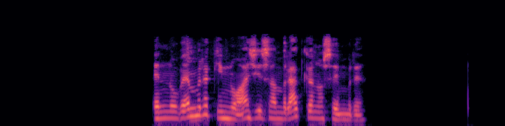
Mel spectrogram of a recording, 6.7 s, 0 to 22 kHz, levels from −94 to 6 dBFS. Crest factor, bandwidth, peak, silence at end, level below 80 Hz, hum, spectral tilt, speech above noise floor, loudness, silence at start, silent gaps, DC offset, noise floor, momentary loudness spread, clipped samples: 22 dB; 8.2 kHz; -10 dBFS; 1.9 s; -66 dBFS; none; -3.5 dB/octave; over 63 dB; -26 LUFS; 2.05 s; none; under 0.1%; under -90 dBFS; 7 LU; under 0.1%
